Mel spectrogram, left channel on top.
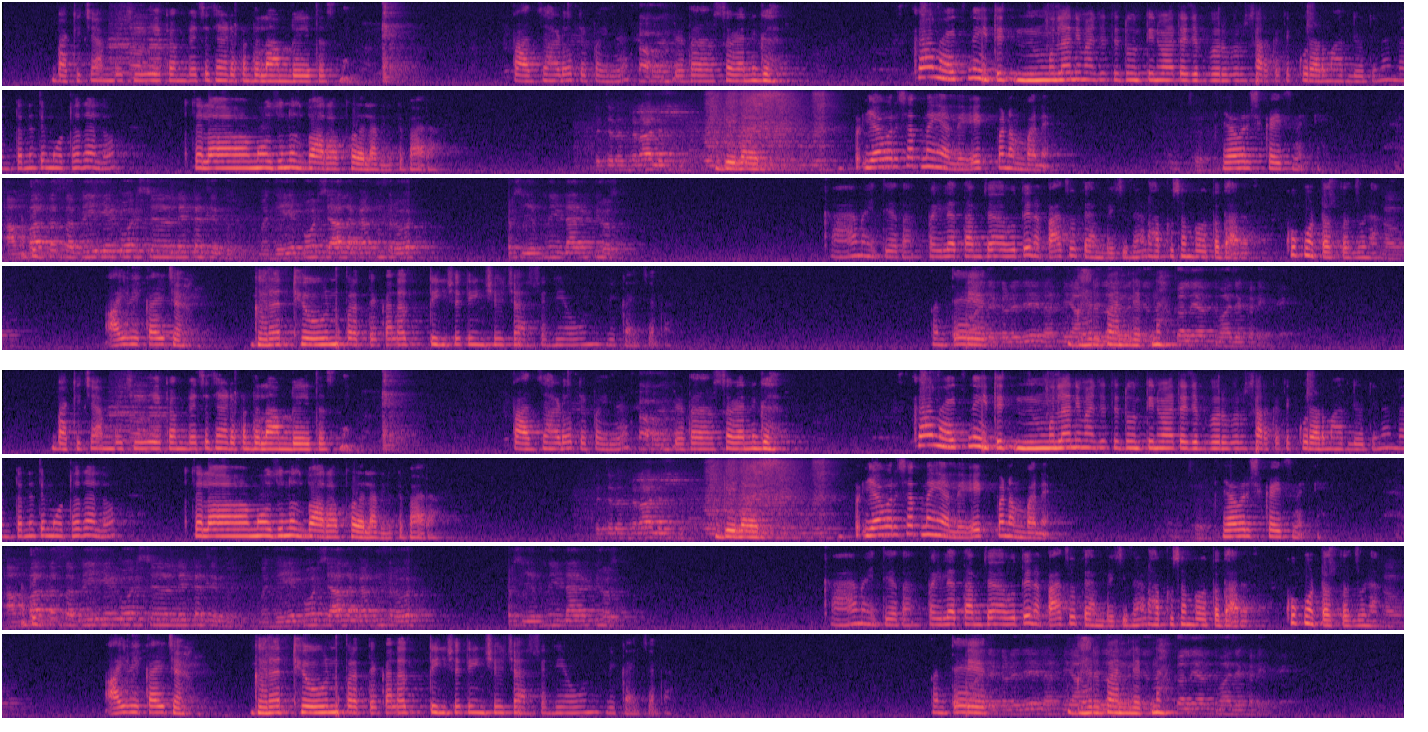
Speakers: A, on the right; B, in the centre.
A: बाकीच्या आंब्याची
B: हा
A: एक आंब्याच झाड पण त्याला आंबे येतच नाही.
B: <inaudible>
A: पाच झाड होते पहिले.
B: <unintelligible>
A: ते आता सगळ्यांनी घ काय माहत नाही ते मुलाने माझ्या ते दोन- तीन वेळा त्याच्या बरोबर सारखा ते एक कुराड मारली होती ना. त्यां ते मोठं झालं त्याला
B: हा
A: मोजूनच बारा फळ लागले ते बारा <inaudible>
B: त्याच्या नंतर आलेच नाहीत.
A: गेल्या वर्षी या वर्षात नाही आले. एक पण अंबा नाही.
B: अच्छा अच्छा
A: या वर्षी काहीच नाही.
B: आंबा
A: आता
B: तसा बी एक वर्ष लेटच येतो म्हणजे एक वर्ष आलं का दुसरं वर्ष येत नाही. डायरेक्ट
A: काय माहितीय आता. पहिल्या आता आमच्या होते ना पाच होते आंब्याचे झाड. हापूस आंबा होता दारात खूप मोठा होता जुना.
B: हो
A: आई विकायच्या.
B: हो
A: घरात ठेवून प्रत्येकाला तीनशे-तीनशे, चारशे देऊन विकायच्या. पण ते
B: माझ्याकडे जाे ना मी
A: घर
B: आंबे लावले
A: बांधलेत ना
B: कल आंब माझ्याकडे. क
